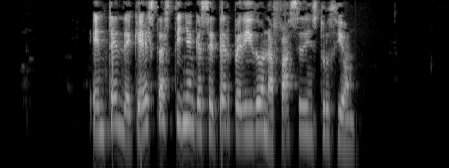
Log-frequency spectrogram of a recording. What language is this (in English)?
Galician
